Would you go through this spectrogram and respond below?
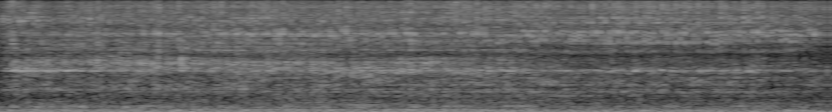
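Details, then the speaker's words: Bicycle rear wheel with cassette and disc brake, stripped bare with tire, rim strip and disc removed, spun by hand: coarse gritty rasp with uneven ratcheting clicks, worn freehub body, before the wheel is replaced with a new one. "Now, the wheel is bare. Let's listen to that free hub body."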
